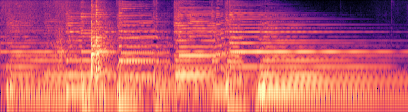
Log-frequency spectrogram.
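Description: Short acoustic guitar music interlude: a few plucked and strummed notes, then a last chord that rings out and fades over the second half.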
